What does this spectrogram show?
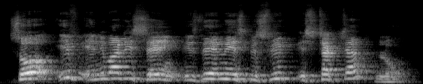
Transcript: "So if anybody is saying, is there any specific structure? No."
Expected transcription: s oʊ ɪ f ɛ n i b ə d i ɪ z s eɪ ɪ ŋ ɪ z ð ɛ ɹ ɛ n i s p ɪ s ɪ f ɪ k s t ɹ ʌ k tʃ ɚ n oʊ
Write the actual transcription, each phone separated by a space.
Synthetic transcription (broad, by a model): s oʊ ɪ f ɛ n i b ə d i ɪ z s eɪ ɪ ŋ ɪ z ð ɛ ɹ ɛ n i s p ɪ s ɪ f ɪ k s t ɹ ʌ k ʃ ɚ n oʊ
